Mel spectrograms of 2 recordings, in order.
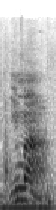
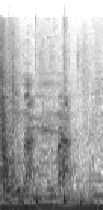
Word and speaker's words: Eema: Eema, right? Eema. See, I was saying it wrong. Eema.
